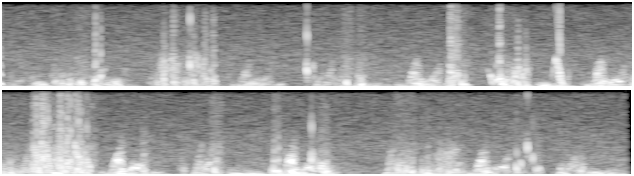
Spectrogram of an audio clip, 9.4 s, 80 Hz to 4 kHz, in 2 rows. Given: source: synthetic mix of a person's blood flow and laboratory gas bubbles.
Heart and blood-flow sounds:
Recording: Doppler ultrasound of blood flow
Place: precordium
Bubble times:
0.00-0.06 s: bubbles
0.41-0.82 s: bubbles
1.14-1.67 s: bubbles
2.31-2.41 s: bubbles
2.60-2.67 s: bubbles
2.70-2.78 s: bubbles
3.37-3.56 s: bubbles
3.68-4.01 s: bubbles
4.16-4.29 s: bubbles
4.76-5.48 s: bubbles
5.80-5.88 s: bubbles
6.33-6.44 s: bubbles
6.77-6.89 s: bubbles
7.06-7.26 s: bubbles
7.71-8.25 s: bubbles
8.61-8.82 s: bubbles
9.08-9.14 s: bubbles
From the record:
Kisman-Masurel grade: 242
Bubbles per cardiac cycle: several, 3 to 8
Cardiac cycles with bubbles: 100%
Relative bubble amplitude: moderate (0.250 to 0.450)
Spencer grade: 3 (all of the cardiac periods contain showers or single bubble signals, but not dominating or overriding the cardiac motion signals)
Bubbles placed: only in the low amplitude regions of the cardiac cycle

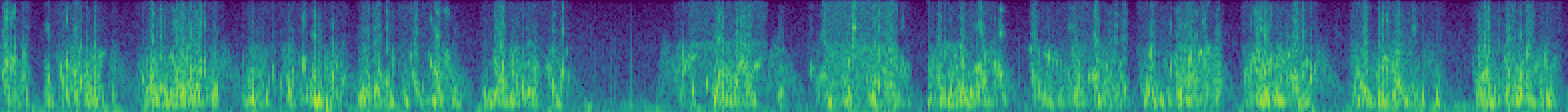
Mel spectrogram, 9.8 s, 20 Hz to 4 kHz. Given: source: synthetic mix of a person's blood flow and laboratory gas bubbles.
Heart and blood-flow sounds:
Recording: Doppler ultrasound of blood flow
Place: subclavian vein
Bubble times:
0.00-0.20 s: bubbles
0.27-0.74 s: bubbles
0.83-1.41 s: bubbles
1.50-2.17 s: bubbles
2.21-2.89 s: bubbles
2.99-3.57 s: bubbles
4.21-4.80 s: bubbles
4.84-4.94 s: bubbles
5.04-5.71 s: bubbles
5.79-6.34 s: bubbles
6.42-7.07 s: bubbles
7.09-7.66 s: bubbles
7.75-8.26 s: bubbles
8.41-9.03 s: bubbles
9.18-9.76 s: bubbles
From the record:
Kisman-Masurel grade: 444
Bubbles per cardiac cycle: continuous sound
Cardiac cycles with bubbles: 100%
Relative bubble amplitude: maximal (0.775 to 0.999)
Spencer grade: 4 (maximum detectable bubble signal sounding continuously throughout systole and diastole of every cardiac period, and overriding the amplitude of the normal cardiac signals)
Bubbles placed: anywhere in the cardiac cycle

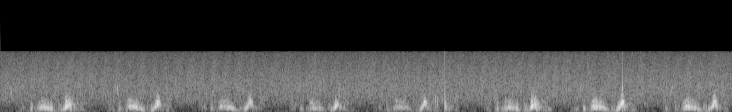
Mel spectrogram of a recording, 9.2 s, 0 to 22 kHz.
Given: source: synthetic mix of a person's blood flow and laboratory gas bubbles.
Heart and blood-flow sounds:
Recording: Doppler ultrasound of blood flow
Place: precordium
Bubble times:
0.11-0.16 s: bubbles
1.44-1.49 s: bubbles
5.41-5.48 s: bubbles
5.50-5.53 s: bubbles
From the record:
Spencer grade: 2 (many but less than half of the cardiac periods contain bubble signals, singularly or in groups)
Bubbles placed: only in the low amplitude regions of the cardiac cycle

